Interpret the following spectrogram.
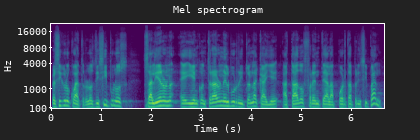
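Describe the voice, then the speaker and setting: A man with a Mexican Spanish accent preaching a sermon, animated and full of restarts, acting out quoted voices with sudden loud rises. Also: medium pitch, moderate pace. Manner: hesitant restarts and repeated words. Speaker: pastor. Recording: long hall reverb.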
